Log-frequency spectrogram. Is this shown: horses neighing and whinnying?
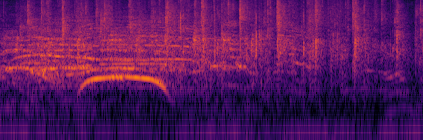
no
